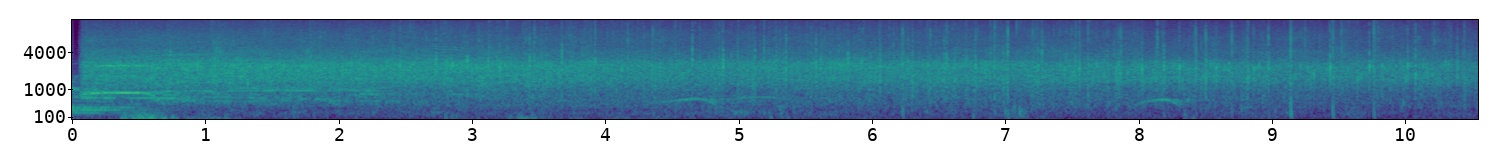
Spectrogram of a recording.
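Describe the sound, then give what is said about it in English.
Sustained audience applause welcoming a new North Durham campus pastor at a church service: a loud, dense and even wash of clapping that holds steady from start to finish. “So Summit family, at all of our locations, put your hands together and help me welcome the new North Durham campus pastor, Ricky Harris.”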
